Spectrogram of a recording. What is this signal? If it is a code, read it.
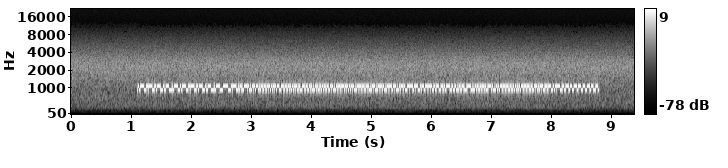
NAVTEX (SITOR-B), 100 baud, 170 Hz shift, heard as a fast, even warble, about 1000 Hz centre. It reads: I EL SEU SIGNIFICAT COMPLET ES PRENIA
